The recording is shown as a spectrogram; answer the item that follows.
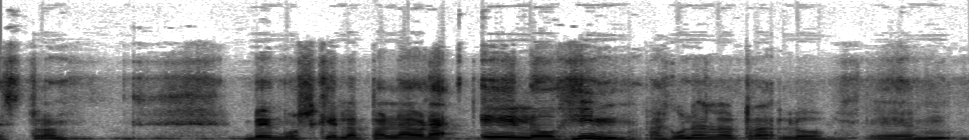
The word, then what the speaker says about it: Elohim: la concordancia de Strong, vemos que la palabra Elohim, algunas lo pronuncian mal Elohim, la pronunciación correcta es Elohim, ¿ya?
